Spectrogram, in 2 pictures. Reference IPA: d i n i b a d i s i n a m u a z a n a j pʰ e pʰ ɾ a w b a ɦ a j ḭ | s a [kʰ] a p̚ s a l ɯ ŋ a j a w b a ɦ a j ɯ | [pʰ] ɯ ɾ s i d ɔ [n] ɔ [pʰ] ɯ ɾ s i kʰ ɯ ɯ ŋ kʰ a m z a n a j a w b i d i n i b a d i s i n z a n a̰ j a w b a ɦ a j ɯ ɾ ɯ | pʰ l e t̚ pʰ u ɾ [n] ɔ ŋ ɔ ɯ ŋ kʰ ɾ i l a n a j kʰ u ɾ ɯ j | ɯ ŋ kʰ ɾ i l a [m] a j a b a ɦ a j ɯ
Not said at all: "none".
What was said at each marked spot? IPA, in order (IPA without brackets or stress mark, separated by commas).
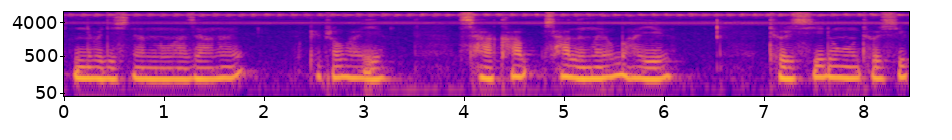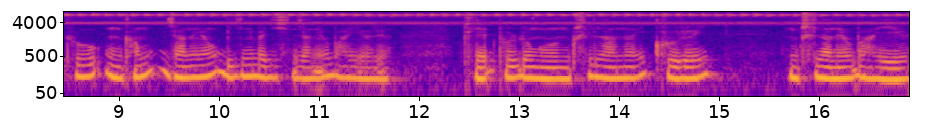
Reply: kʰ, tʰ, ŋ, tʰ, d, n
